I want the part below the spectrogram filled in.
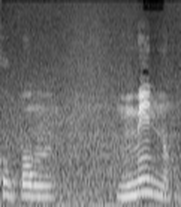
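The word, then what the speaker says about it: ὑπομένω: Que viene del griego hupomeno. ¿Así se escribe? Sí, así como se oye. Hupomeno. Meno. Como jugo, pero en lugar de la G es la P.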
